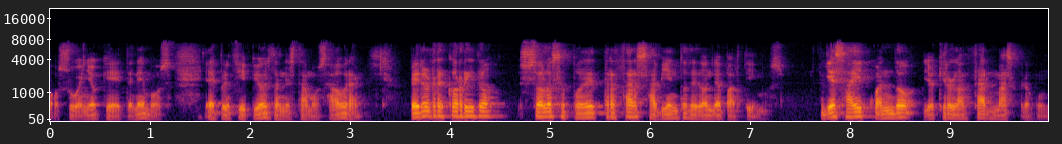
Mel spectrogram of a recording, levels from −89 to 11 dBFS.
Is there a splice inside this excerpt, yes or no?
yes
